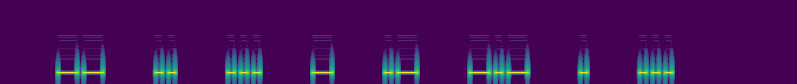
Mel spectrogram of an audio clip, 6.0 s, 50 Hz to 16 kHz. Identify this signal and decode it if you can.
Morse code, heard as a keyed tone, about 25 wpm, spaced as for 15 wpm, 550 Hz. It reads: MISTAKES
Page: news-headlines-in-morse-code-at-15-wpm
